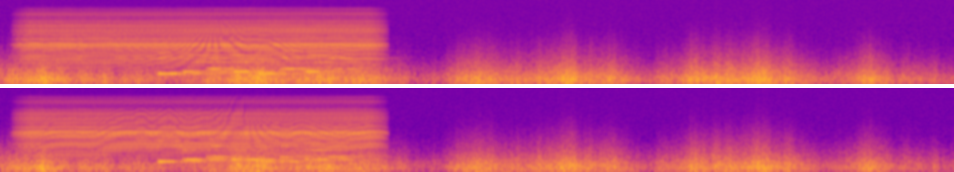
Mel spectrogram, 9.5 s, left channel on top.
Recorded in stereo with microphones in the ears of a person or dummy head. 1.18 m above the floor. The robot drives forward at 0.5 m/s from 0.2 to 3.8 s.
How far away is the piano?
About 3 m.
